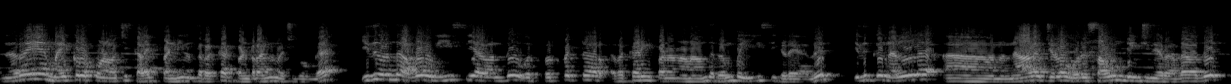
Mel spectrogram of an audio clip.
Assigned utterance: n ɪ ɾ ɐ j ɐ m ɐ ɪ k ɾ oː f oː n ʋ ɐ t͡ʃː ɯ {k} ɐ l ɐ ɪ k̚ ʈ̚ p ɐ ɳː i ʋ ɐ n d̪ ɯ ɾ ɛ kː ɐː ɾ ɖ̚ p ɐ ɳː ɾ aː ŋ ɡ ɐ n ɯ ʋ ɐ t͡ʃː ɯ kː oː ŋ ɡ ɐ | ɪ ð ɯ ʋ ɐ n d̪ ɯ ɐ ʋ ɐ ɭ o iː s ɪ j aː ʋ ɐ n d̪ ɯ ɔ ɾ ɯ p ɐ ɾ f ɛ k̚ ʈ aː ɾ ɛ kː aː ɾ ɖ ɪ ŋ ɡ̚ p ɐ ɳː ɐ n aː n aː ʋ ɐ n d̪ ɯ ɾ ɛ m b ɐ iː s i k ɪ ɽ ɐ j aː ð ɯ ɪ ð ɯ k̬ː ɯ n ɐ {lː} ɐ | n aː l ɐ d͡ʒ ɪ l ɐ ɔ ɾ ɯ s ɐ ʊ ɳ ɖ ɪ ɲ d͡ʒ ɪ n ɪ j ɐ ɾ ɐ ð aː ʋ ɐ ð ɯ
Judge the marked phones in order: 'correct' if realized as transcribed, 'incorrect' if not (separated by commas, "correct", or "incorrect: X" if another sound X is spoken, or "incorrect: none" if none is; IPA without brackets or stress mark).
correct, correct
